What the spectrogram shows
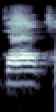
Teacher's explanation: স্বরতন্ত্রীর কম্পন অনেক কম হয়, তাই এগুলিকে বলা হয় অঘোষ বর্ণ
